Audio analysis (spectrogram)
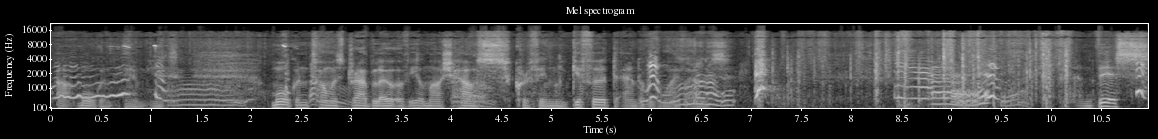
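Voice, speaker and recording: An actor playing an uneasy, educated solicitor in a gothic radio drama, with measured, articulate, old-fashioned speech. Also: male voice, lowish voice, very noisy. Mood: musing, absorbed. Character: uneasy, educated male solicitor recounting a haunting.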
